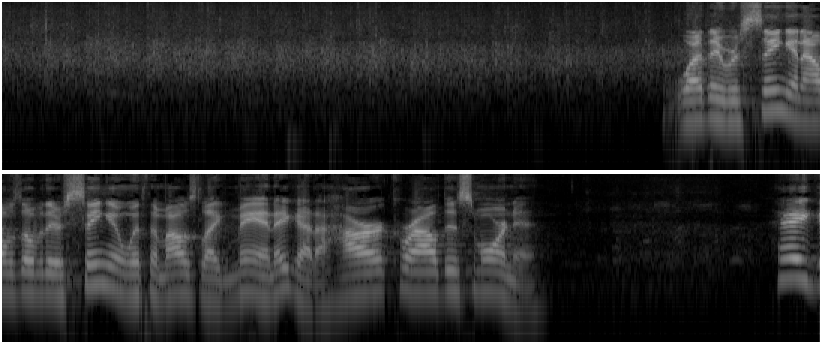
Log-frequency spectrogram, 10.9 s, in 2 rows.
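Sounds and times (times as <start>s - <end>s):
audience applause: 0.0s - 5.0s
speech: 4.4s - 9.1s, 10.6s - 10.9s
laughter: 9.4s - 10.6s.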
